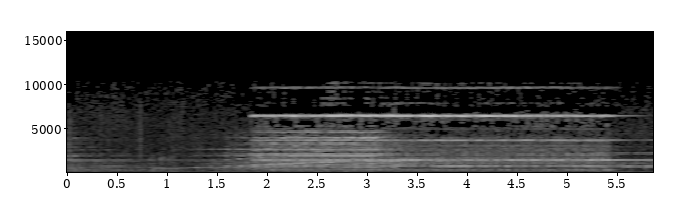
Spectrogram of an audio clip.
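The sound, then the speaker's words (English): A telephone in an apartment rings repeatedly with a sustained, bright metallic jangle, steady and fairly loud, heard alone without any talking, continuing through most of the few seconds. “The phone in Britt Reed's apartment rang repeatedly.”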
